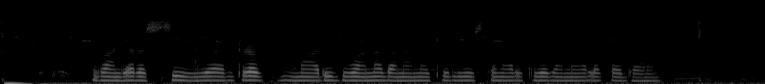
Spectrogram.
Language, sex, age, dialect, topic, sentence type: Hindi, female, 25-30, Awadhi Bundeli, agriculture, statement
